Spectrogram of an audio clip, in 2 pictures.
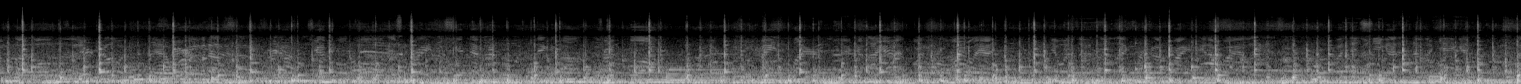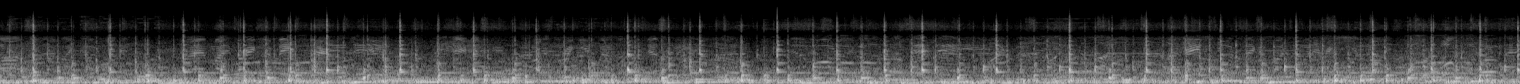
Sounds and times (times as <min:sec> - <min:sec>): Speech: 0:00.0 - 0:19.0, 0:19.6 - 0:22.5.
